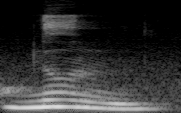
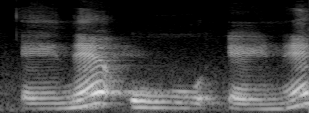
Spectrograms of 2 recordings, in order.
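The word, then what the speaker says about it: 눈: La primera sílaba tenemos las consonantes nien, la vocal u, y abajo tenemos otra vez 받침 nien. ¿Cómo vamos a leer entonces? Vamos a leer como nun. Muy bien. N-U-N, leemos nun.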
